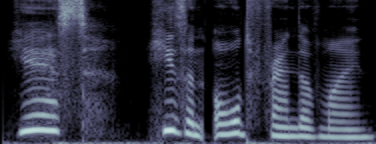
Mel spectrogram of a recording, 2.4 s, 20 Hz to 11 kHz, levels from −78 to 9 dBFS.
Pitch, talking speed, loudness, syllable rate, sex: 240 Hz, 205 wpm, -16 LUFS, 4.2 syllables/s, female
